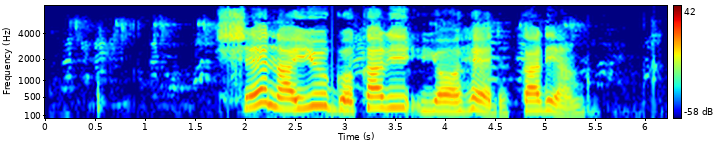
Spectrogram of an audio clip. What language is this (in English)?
Nigerian Pidgin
